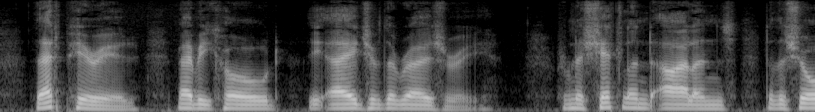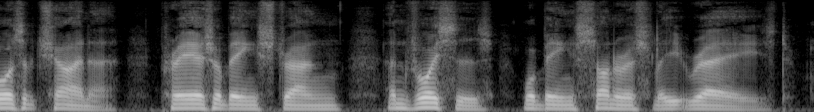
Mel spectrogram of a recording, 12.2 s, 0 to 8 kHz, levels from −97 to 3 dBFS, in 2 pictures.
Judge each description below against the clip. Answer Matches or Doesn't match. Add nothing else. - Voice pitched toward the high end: Doesn't match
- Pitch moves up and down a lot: Doesn't match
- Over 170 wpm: Doesn't match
